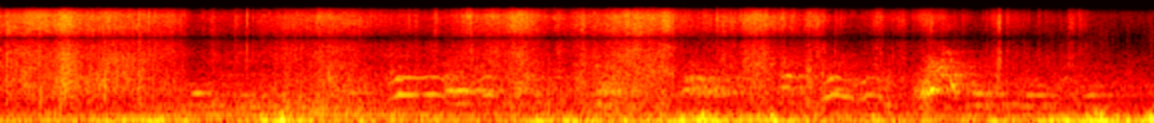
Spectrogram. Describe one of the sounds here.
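A dog's paws rustle through dry leaves.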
